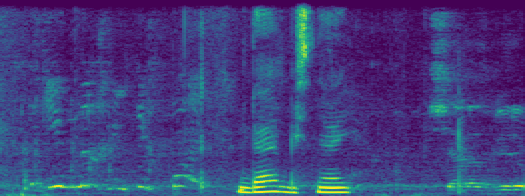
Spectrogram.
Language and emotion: Russian, neutral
